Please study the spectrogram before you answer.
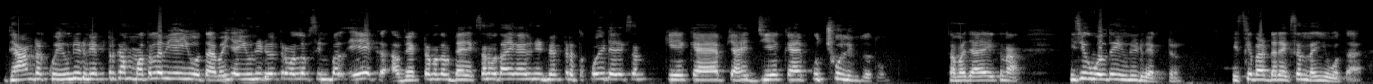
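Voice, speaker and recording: High-voiced man teaching physics step by step. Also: a little fast, highs cut off. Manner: explains step by step, often checks understanding; uses plain everyday examples. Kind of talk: exam-prep physics lecture in Hindi mixed with English.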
